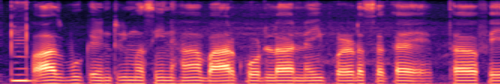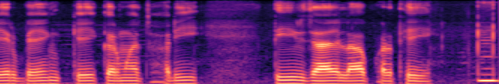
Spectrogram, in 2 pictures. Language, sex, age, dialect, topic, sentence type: Chhattisgarhi, male, 18-24, Western/Budati/Khatahi, banking, statement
